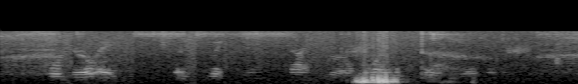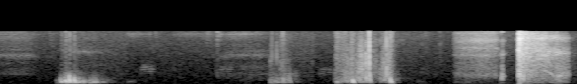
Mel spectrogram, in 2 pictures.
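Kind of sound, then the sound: human body sound, repeated coughing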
